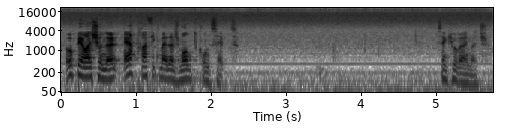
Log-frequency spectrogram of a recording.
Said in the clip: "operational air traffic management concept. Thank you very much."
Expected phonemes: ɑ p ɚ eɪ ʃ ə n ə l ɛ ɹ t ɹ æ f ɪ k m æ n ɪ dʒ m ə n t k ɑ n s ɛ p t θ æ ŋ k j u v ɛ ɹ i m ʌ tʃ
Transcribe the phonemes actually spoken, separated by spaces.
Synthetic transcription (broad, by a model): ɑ p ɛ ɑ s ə n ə l ɛ ɹ t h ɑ f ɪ k m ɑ n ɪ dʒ m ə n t k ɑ s ɛ p t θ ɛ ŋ k j u v ɛ ɹ i m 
